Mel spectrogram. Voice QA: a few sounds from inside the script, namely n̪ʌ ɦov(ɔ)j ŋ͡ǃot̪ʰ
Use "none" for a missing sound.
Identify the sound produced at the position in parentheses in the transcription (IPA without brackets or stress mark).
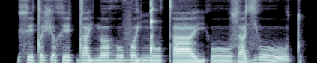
ʌ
